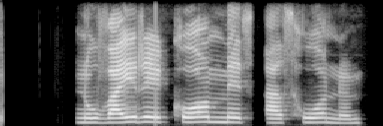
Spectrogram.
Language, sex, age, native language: Icelandic, female, 6, Icelandic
